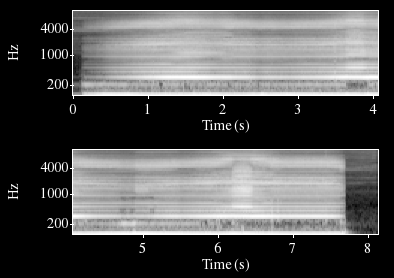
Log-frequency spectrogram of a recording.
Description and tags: ELECArc-int moving ASD lib-zoom-piezzo-stephan
buzz, distorted, electro, riser, techno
